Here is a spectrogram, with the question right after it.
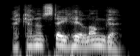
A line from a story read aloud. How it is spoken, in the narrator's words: groaned Simard, quaking, his nerves, like himself, in rags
